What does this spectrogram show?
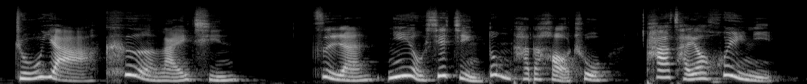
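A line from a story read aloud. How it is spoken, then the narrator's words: Laughing. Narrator (Chinese): 湘云笑道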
